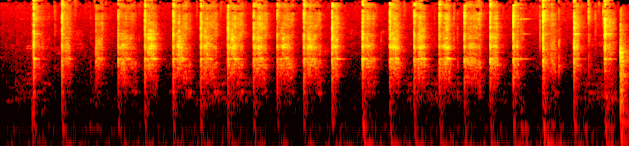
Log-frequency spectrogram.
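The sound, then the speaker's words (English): A teaspoon stirs cream and a drink in a bowl, making steady, rhythmic scraping swishes, about two or three strokes per second, repeated over twenty times with no talking. “Yeah, I'm just using a teaspoon actually just to stir it in.”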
